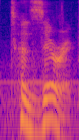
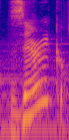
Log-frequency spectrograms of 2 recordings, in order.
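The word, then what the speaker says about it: Tzerak: Tzerek. Am I saying that correctly? It's you either pronounce the T or the T is silent, so it's Tzerek or Tzerek. Either or, however you want to say it.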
